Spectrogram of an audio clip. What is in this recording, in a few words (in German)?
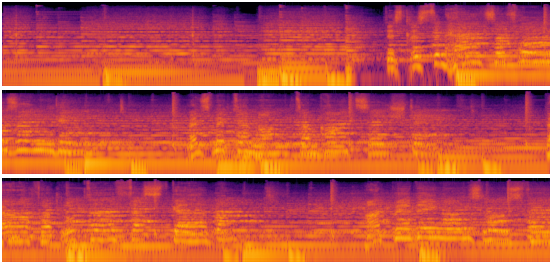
hoerspiel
